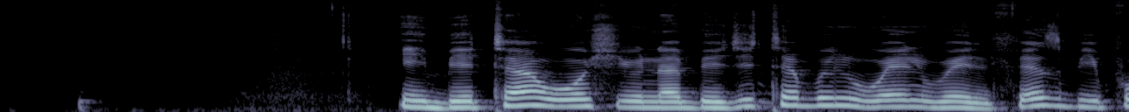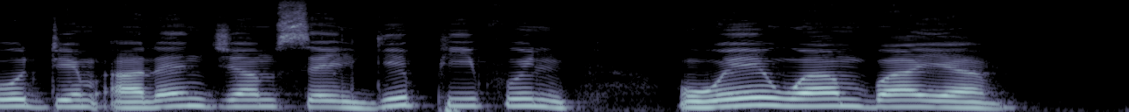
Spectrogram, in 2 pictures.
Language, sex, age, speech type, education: Nigerian Pidgin, male, 15-29, spontaneous, tertiary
